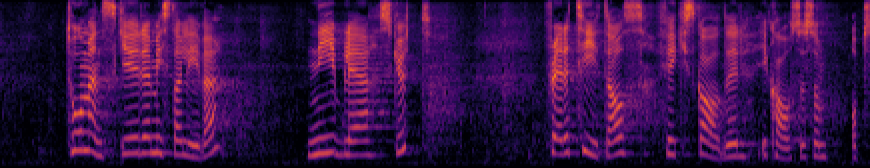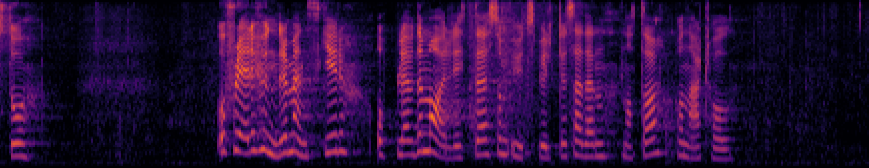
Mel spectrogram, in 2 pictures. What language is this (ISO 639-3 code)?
nor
